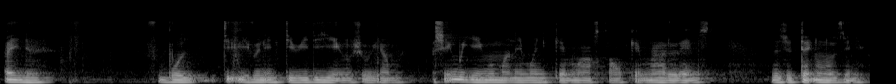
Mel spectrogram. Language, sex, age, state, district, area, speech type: Manipuri, male, 18-30, Manipur, Chandel, rural, spontaneous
